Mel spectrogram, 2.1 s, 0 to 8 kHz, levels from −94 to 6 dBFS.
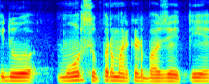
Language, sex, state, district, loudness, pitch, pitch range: Kannada, male, Karnataka, Bijapur, -15 LUFS, 130 Hz, 120-135 Hz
